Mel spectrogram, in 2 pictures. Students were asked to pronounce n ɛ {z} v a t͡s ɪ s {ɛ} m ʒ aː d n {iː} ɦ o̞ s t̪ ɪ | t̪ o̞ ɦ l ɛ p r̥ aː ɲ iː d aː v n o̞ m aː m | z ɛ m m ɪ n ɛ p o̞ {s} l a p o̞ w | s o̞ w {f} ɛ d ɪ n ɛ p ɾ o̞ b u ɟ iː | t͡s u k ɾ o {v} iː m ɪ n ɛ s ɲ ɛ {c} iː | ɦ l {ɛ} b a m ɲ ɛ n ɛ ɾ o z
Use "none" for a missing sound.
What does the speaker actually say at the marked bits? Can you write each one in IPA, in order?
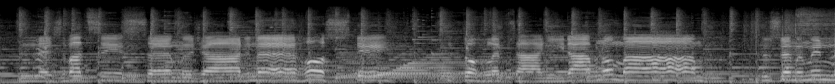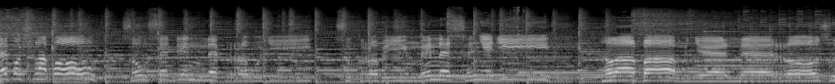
z, ɛ, ɛː, ʃ, s, v, ɟ, a

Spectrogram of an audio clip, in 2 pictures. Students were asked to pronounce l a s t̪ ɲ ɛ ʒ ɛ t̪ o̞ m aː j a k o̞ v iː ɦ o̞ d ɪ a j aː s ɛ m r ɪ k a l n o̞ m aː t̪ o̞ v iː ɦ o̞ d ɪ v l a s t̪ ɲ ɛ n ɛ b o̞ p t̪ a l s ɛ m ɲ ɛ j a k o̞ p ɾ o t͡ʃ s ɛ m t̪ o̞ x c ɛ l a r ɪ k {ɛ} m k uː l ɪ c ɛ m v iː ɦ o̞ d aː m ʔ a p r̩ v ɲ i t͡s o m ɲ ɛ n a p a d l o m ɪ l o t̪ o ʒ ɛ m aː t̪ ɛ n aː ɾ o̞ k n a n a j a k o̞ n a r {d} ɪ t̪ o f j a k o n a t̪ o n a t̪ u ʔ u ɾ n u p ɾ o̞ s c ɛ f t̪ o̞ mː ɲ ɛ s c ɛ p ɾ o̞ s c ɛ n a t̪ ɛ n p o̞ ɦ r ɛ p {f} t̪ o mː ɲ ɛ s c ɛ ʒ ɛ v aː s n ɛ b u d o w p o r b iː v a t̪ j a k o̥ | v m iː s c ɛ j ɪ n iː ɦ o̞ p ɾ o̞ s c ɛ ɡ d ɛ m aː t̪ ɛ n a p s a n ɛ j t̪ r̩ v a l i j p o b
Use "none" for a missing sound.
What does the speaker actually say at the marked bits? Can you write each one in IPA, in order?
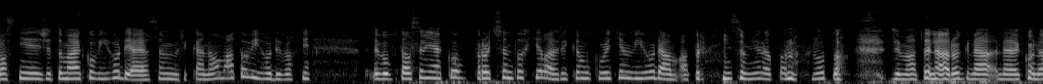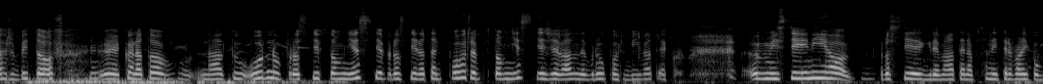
a, b, f

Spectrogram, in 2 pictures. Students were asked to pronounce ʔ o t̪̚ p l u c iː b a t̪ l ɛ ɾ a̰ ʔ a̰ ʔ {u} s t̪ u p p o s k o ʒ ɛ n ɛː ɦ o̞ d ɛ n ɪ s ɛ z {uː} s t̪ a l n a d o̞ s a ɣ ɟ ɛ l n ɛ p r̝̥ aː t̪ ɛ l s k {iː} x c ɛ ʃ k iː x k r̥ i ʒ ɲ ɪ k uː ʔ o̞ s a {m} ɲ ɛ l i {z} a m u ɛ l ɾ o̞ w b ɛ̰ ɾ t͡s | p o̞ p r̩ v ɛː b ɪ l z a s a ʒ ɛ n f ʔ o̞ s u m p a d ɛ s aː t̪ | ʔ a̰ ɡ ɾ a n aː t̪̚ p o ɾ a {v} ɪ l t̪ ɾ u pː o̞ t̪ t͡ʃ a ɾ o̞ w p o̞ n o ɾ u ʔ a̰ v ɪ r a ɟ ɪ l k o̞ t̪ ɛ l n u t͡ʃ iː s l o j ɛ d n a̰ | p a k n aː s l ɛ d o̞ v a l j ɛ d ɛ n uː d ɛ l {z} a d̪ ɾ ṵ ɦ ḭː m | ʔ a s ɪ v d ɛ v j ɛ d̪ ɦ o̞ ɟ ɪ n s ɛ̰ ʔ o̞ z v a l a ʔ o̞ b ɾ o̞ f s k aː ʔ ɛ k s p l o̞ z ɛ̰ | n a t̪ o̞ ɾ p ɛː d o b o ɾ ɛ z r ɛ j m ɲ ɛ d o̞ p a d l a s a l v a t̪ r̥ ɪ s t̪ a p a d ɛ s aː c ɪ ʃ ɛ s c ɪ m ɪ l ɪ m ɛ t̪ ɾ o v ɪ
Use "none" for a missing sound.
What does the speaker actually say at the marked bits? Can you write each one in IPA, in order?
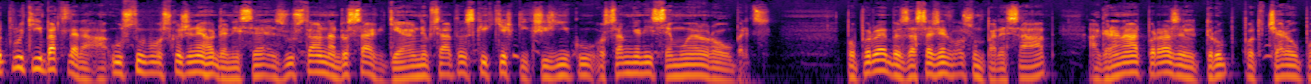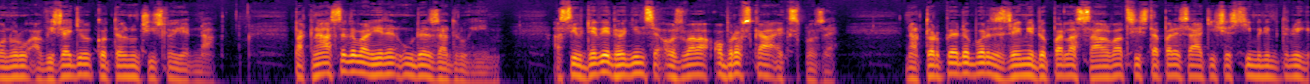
uː, uː, iː, m, s, z, z

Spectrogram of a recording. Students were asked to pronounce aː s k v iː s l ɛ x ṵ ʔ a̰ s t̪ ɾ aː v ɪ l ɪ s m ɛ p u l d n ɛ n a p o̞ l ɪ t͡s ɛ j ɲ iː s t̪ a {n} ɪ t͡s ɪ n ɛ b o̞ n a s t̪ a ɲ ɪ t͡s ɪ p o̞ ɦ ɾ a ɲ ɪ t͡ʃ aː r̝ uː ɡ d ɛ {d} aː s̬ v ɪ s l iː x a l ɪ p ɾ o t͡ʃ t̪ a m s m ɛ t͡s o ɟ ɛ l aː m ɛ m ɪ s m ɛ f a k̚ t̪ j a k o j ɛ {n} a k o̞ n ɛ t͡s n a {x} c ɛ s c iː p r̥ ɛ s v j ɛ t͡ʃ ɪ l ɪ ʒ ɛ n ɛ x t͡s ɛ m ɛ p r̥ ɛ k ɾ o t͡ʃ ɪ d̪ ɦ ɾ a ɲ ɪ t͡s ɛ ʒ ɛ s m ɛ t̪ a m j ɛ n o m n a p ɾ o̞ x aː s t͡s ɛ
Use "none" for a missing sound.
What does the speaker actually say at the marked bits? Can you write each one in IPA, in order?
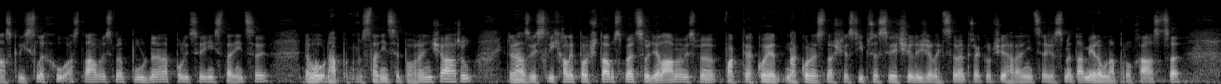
ɲ, n, n, ʃ

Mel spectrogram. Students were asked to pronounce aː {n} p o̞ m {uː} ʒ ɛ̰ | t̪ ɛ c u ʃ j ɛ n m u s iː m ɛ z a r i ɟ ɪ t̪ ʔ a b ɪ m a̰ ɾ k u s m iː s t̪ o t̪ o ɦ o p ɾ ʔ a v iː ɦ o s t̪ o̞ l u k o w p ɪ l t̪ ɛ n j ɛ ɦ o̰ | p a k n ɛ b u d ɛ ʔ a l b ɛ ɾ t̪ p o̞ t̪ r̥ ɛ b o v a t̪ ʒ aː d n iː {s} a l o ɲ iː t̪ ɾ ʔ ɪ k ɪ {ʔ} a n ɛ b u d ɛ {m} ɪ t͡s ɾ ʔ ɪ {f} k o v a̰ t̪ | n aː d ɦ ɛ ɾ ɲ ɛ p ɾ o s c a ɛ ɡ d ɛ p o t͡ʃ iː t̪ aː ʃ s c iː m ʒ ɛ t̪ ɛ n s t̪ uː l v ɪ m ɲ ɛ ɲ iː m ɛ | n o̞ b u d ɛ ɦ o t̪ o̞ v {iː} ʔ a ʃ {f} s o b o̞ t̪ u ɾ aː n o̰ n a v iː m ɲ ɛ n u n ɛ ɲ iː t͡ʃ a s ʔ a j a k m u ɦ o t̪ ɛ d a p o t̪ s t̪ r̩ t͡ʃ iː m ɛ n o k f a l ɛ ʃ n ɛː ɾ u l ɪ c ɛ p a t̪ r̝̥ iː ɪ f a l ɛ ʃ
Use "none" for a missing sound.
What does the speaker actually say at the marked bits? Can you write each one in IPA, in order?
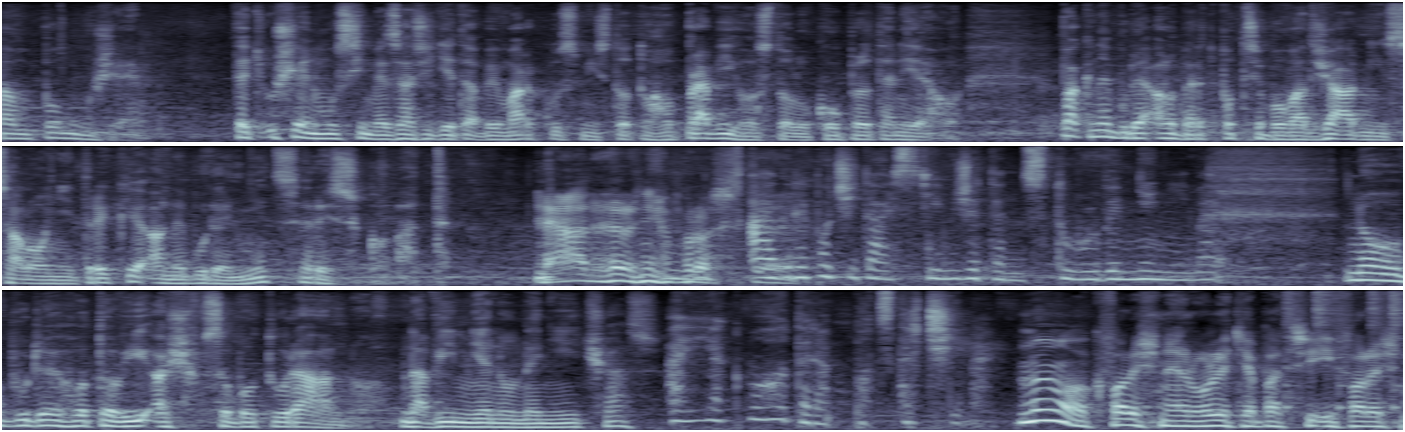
m, uː, s, ʔ, ɲ, s, iː, f

